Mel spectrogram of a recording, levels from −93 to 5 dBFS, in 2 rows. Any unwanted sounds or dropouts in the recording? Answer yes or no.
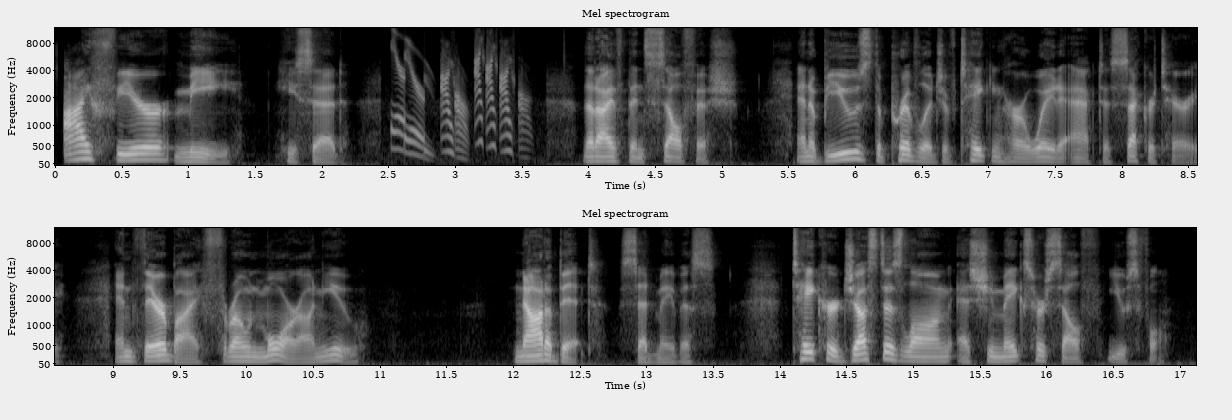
yes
